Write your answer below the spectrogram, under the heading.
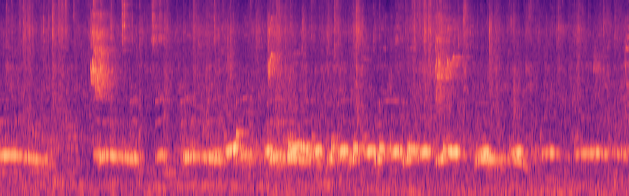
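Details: Zebra dove of the Bangkok type singing continuously as a provoking lure: sustained strings of low, soft coos with small wavering trills, forming an unbroken phrase over several seconds, with faint knocks and hiss.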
